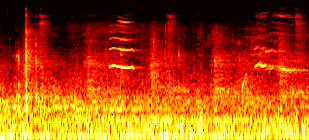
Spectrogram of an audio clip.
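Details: Kittens mewing quietly indoors: two short thin mews, each a high slightly wavering note, about one and a half seconds apart, over a low steady room hum.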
